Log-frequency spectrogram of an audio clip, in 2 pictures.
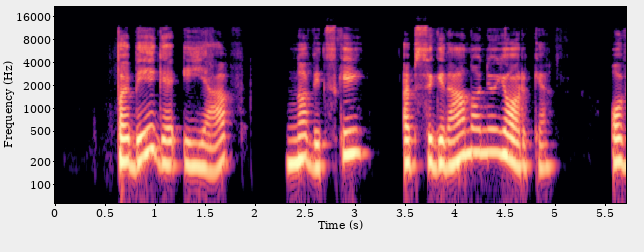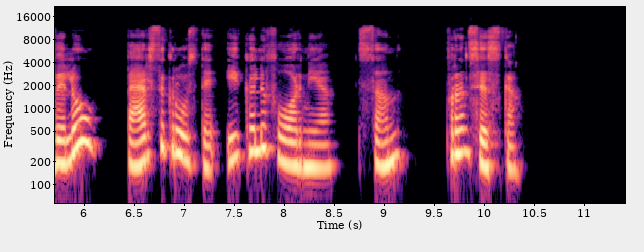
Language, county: Lithuanian, Klaipėda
